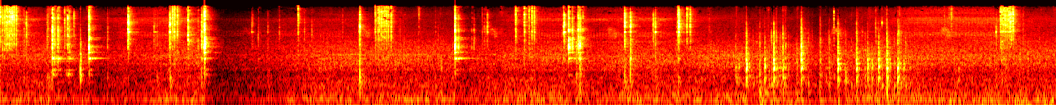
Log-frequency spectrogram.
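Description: Socket ratchet clicking in short runs on a long extension, with light metal clinks, as the exhaust header bolts are loosened; a longer quick run of clicks comes in the second half.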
